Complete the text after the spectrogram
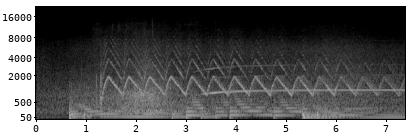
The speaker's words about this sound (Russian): Примерно через полчаса где-то рядом с воем промчалась машина скорой помощи.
